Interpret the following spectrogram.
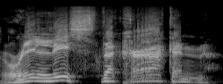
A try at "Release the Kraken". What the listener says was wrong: You have to roll your R's.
